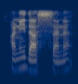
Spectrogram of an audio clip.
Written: anidassana

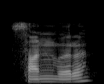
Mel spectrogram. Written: sanvara

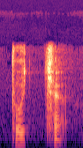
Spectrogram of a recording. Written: thucca

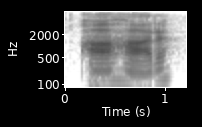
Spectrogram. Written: ahara

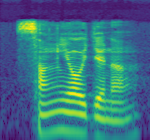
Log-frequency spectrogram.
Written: sanyojana

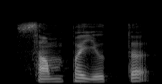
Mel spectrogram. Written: sampayutta

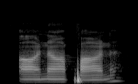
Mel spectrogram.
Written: anapana

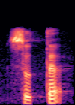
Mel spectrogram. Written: sutta

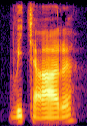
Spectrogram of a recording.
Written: vicara

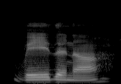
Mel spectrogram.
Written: vedana

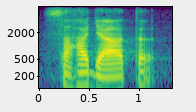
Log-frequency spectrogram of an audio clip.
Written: sahajata

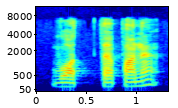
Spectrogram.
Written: vottapana

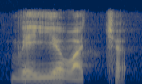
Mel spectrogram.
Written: veyyavacca

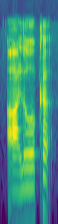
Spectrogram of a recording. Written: aloka

